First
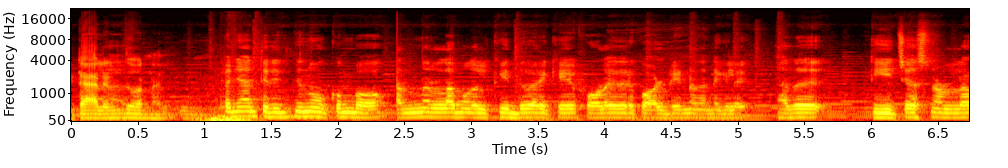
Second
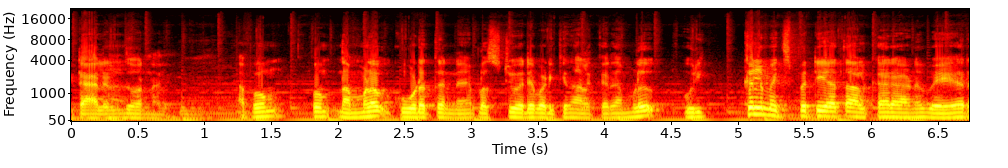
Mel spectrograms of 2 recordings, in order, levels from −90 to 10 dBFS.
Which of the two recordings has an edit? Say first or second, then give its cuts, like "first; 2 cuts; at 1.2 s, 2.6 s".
first; 3 cuts; at 1.1 s, 2.5 s, 5.2 s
